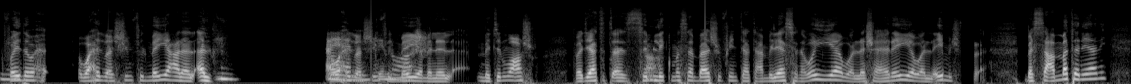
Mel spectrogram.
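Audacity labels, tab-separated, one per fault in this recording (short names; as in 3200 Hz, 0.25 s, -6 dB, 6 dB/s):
1.080000	1.090000	gap 5.7 ms
3.710000	3.710000	pop -13 dBFS
7.050000	7.050000	pop -8 dBFS
9.610000	9.740000	gap 0.134 s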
